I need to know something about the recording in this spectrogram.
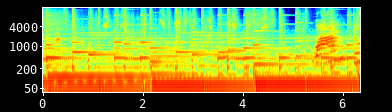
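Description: Upbeat background music with a steady bass line that changes note about every two seconds. Near the end a short, high-pitched exclamation from a child's voice sounds over it.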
